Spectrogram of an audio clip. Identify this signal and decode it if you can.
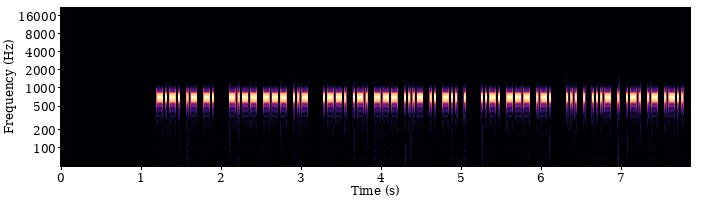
Morse code, heard as a keyed tone, about 46 wpm, 700 Hz. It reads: CAN YOU PROVIDE FOR SEVERAL
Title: Sentences from Top 1000 Words - Review Part 2 - 45wpm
